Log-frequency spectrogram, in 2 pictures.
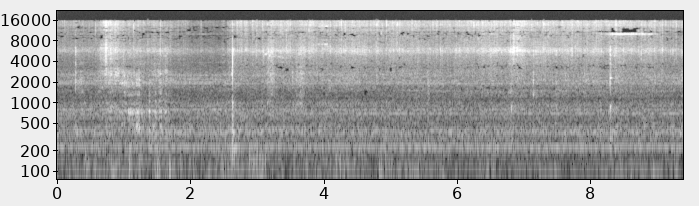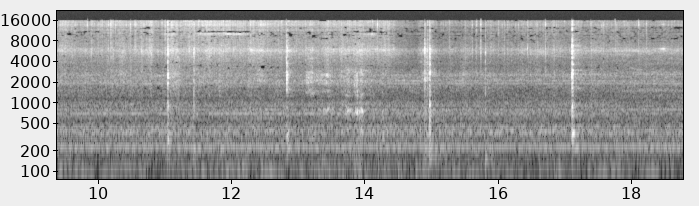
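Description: Aloo paratha roasting in oil on a nonstick tawa, sizzling faintly under a steady low hum. A slotted turner pressing the paratha against the pan makes a handful of short, sharp taps.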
